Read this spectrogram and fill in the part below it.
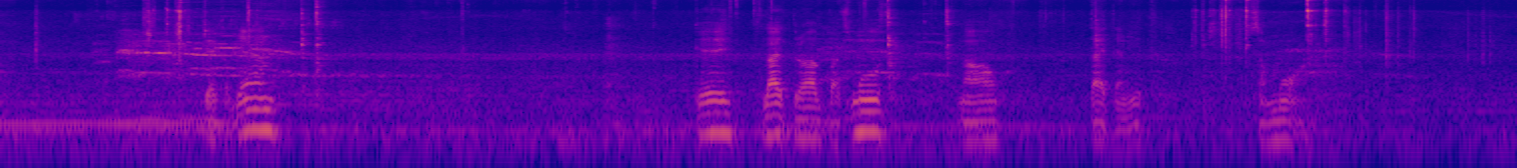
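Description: Metal tools click and scrape against engine parts.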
